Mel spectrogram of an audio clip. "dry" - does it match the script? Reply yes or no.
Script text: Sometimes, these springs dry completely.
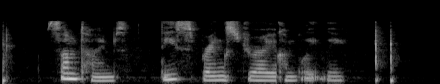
yes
